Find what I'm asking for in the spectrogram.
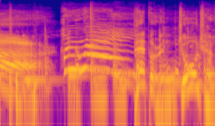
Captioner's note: laughing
